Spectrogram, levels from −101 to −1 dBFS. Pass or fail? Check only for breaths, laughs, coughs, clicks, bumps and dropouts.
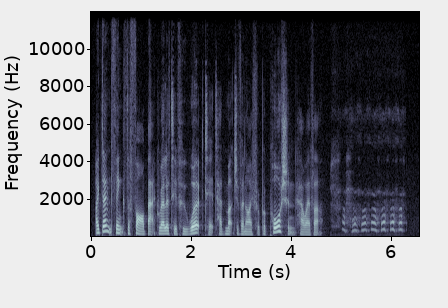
fail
